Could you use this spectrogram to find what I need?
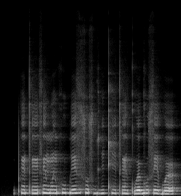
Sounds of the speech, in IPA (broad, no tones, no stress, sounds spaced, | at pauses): pʰ ẽ tʼ ẽ s ẽ ɡʷ ĩ xʷ ɯ b e z s u s ɡʱ i kʰ i tʰ ẽ z kʷʼ œ ɡ u s e ɡʷ œ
